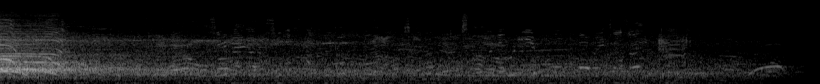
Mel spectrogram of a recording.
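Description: A large crowd cheers and shouts loudly, then slowly fades.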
